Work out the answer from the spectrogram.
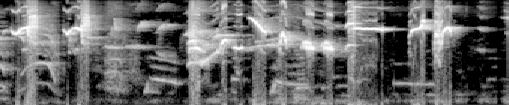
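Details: Oriental magpie-robin in full, loud chattering song meant to lift another magpie-robin's spirit: rapid high whistles, sweeping slurs and scratchy trills, bursts separated by short pauses, a few faint softer notes underneath.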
